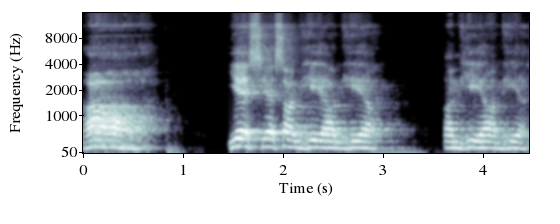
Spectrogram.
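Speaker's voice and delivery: very slow jinn voice, long drawn-out "Ah". Retelling how the jinn spoke through a patient: imitating a jinn's voice. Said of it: "it's clearly it's not in a woman's voice".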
